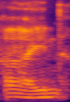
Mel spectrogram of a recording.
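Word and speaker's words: עין: It's one of the 2 silent letters, both Aleph and Ein. Ein would be the other silent letter.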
